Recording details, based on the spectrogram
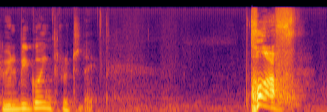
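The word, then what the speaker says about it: قاف: So it is pronounced from the back of your mouth.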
